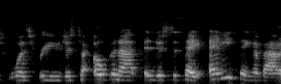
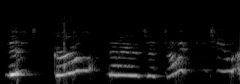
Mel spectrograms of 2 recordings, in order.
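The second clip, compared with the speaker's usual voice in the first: high, loud, tearful retelling of bawling; tearful, half-sobbing memory; retold bawling; 13 semitones higher, 5 dB louder than usual. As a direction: replay the sobbing moment with a crack of real tears. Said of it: "I still remember bawling to Brian".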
